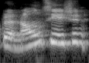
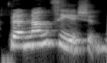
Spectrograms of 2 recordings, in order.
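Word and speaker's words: pronunciation: करते हैं इसको प्रनंसीएशन इट इस नॉट प्रोनॉन्सिएशन इट इस प्रनंसीएशन देखो मैंने इसमें भी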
